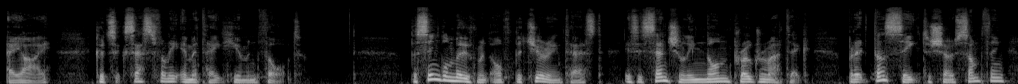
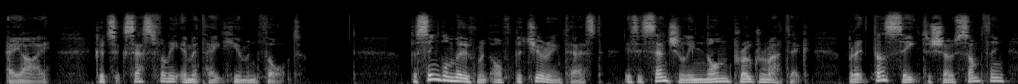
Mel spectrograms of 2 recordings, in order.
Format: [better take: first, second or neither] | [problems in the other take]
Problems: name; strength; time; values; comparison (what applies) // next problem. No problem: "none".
first | garbled, watery; badly; nothing above 10 kHz; slightly in the first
